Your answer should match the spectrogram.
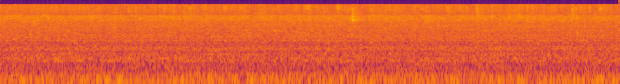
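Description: Aquarium filter running: a steady low hum with a faint haze of water noise.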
